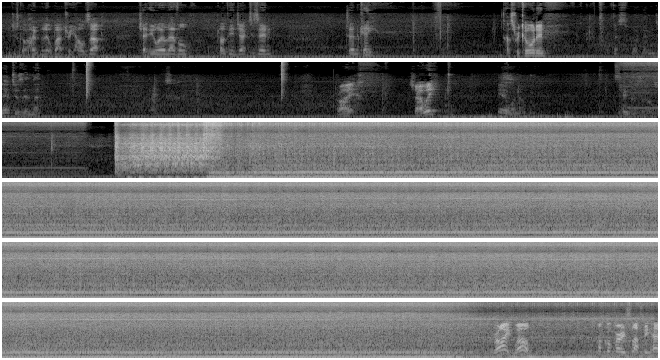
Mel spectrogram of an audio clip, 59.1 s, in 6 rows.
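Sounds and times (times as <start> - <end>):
race engine idling: 21.4 - 59.0.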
